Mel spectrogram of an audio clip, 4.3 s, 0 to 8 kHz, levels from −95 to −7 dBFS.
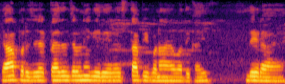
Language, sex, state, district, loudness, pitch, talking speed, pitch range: Hindi, male, Haryana, Rohtak, -18 LUFS, 145 Hz, 140 wpm, 135-150 Hz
